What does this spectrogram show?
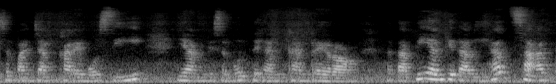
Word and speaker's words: Kanrerong: Jadi cara bacanya Kandrerong, ya.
